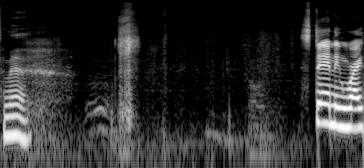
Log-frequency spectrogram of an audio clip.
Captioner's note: sniffles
